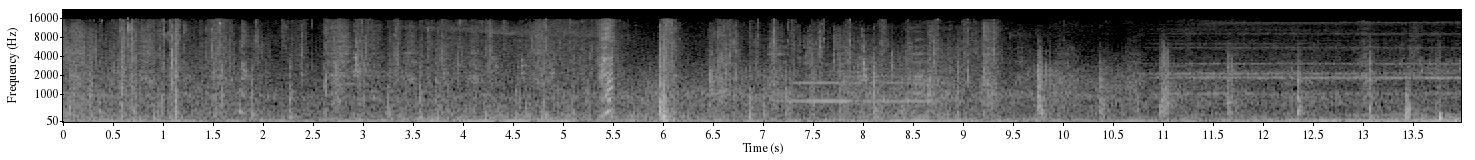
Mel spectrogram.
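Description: Footsteps run over stone and rubble.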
